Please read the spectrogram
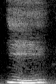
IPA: i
